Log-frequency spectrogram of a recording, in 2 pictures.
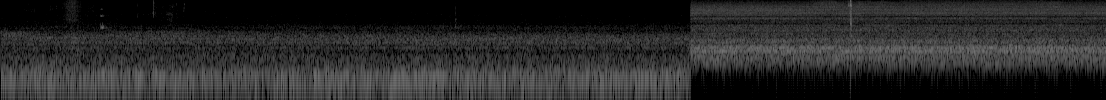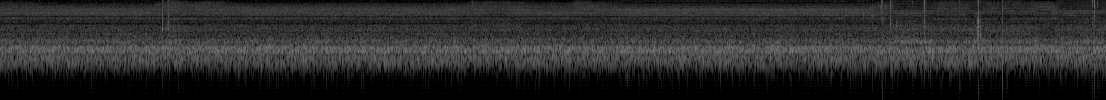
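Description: Steady background hiss with no distinct events. About seven seconds in it changes abruptly: the low hum drops away and a higher hiss takes over, as at an edit, with a few faint ticks after.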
